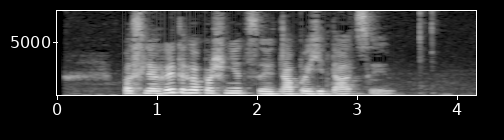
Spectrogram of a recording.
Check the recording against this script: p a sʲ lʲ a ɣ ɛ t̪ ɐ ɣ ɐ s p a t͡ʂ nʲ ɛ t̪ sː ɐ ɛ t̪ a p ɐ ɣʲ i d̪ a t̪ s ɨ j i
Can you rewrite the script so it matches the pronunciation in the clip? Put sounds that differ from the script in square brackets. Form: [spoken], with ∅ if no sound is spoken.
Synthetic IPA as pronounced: p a sʲ lʲ a ɣ ɛ t̪ ɐ ɣ ɐ [∅] p a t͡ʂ nʲ ɛ t̪ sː ɐ ɛ t̪ a p ɐ ɣʲ i [t̪] a t̪ s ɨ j i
